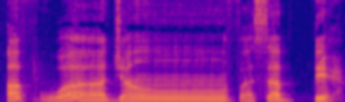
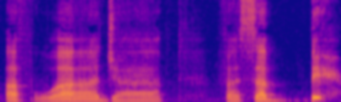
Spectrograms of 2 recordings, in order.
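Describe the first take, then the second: First: It flows on with a nasal link. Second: It stops after a stretched first word. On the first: "if I don't want to stop here, it would be like this" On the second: "this is how uh, we, we read when we stop over here"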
